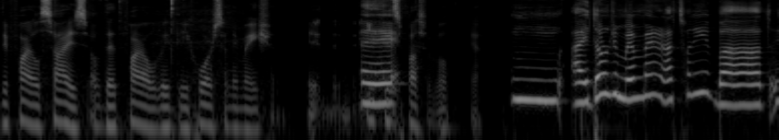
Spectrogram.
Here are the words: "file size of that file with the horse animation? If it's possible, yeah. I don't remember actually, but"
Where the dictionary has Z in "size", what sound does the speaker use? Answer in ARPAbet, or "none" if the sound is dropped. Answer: Z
